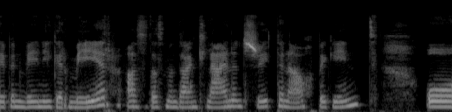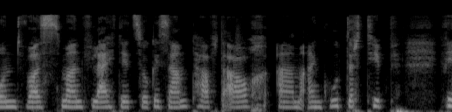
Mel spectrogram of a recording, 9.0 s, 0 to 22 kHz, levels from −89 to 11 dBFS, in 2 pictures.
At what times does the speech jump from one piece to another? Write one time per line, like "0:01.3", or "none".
none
